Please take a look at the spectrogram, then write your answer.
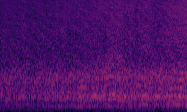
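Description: Honeybees hum inside their hive, a dense, continuous buzz that stays close and even throughout with no other sounds.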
